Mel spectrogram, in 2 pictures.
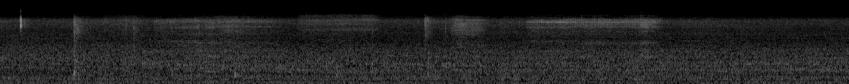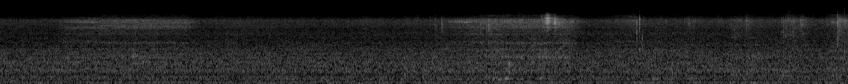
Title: Typical Boss. Snoring in office.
